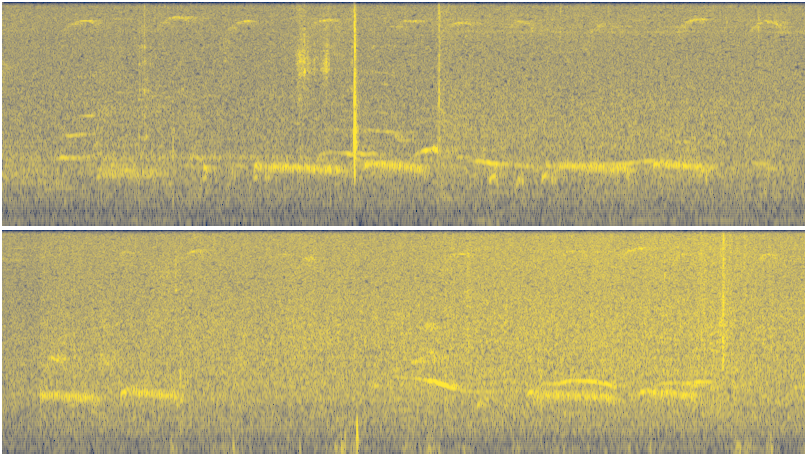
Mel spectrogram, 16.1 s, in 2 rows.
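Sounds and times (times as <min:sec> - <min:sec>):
low hooting bird calls: 0:00.6 - 0:09.9.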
